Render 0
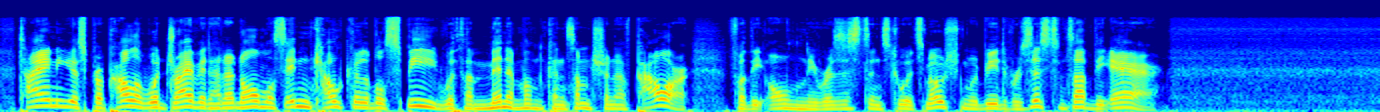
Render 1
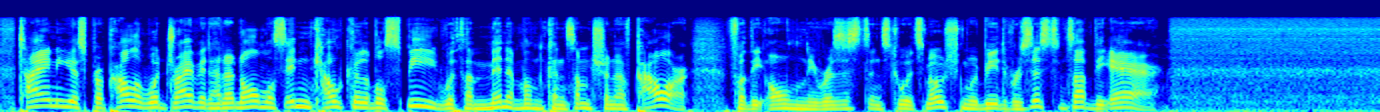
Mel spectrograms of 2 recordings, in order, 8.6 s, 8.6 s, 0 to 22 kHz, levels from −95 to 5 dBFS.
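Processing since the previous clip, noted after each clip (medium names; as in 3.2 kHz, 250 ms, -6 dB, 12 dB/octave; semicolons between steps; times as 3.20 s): high-order bell 6.4 kHz +12 dB; compression 6:1, threshold -32 dBFS, peak gain reduction 15.5 dB; trim +3 dB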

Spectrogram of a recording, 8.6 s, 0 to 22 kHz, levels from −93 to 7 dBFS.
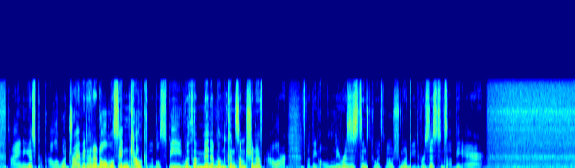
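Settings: slow attack 754 ms; trim -3.5 dB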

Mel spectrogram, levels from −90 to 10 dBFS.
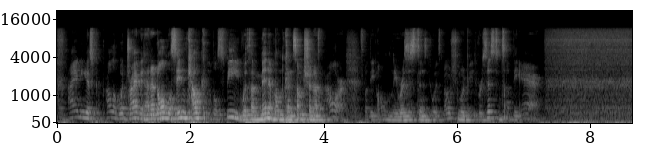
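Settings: reverberation RT60 0.45 s, pre-delay 5 ms, DRR 3.5 dB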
